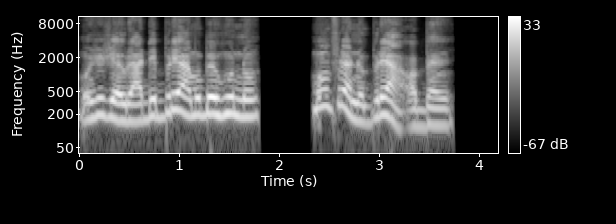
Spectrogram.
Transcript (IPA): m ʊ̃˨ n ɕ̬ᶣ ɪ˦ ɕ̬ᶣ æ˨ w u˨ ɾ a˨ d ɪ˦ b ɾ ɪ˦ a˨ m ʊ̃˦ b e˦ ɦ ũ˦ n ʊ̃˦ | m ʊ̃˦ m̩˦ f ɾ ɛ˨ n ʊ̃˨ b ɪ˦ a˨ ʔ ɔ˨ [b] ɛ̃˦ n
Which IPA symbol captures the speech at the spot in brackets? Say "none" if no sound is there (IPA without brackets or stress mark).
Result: b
